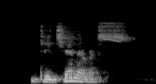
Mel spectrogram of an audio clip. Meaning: Degenerate; base
- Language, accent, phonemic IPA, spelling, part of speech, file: English, Southern England, /dɪˈdʒɛnəɹəs/, degenerous, adjective, LL-Q1860 (eng)-degenerous.wav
